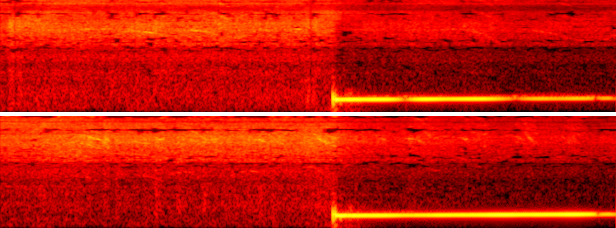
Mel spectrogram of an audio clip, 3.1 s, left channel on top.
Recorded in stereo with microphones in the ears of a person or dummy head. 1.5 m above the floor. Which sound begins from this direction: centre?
An alarm, at 1.7 s.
